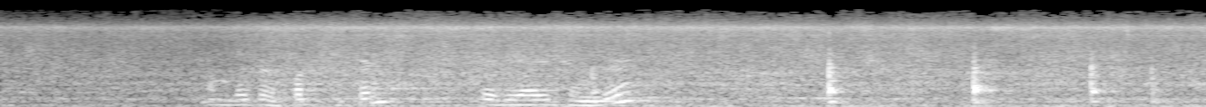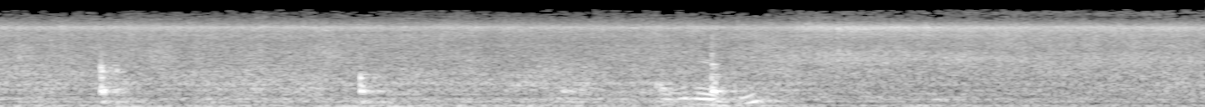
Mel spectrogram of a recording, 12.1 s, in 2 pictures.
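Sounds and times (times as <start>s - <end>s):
chicken sizzling in a pan: 0.0s - 12.0s
utensil knocking against pan: 4.1s - 6.9s, 7.8s - 8.1s, 8.8s - 9.9s.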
